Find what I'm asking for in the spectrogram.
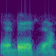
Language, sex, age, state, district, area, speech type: Malayalam, male, 30-45, Kerala, Wayanad, rural, conversation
